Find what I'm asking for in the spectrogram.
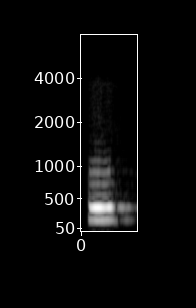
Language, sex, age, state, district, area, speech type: Manipuri, female, 45-60, Manipur, Churachandpur, rural, conversation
